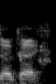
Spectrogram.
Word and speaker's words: Sotek: Sotek, how's that how I pronounce? Yeah, it says Zotek.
